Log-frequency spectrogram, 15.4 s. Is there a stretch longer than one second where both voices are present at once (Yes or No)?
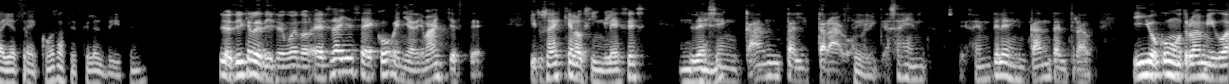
No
